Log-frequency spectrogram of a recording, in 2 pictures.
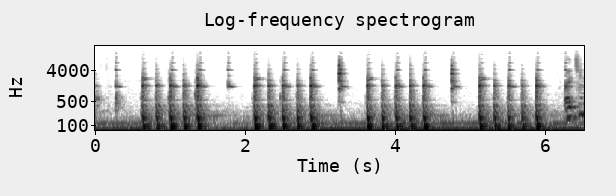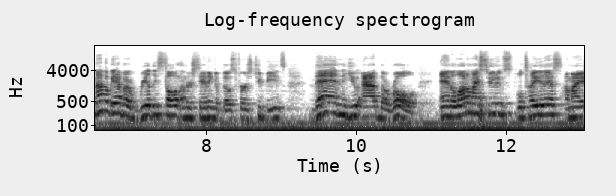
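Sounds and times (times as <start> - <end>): drumsticks tapping practice pad: 0.0 - 6.3.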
